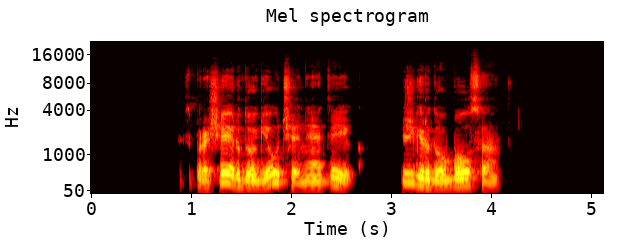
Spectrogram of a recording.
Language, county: Lithuanian, Panevėžys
